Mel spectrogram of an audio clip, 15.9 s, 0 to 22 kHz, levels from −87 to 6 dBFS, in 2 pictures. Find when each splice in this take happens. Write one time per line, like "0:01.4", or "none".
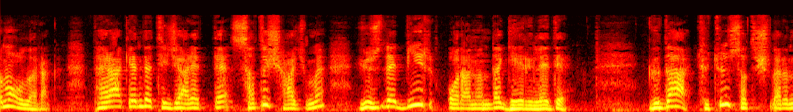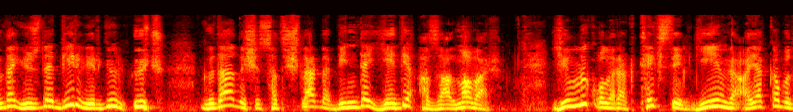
0:06.9
0:13.4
